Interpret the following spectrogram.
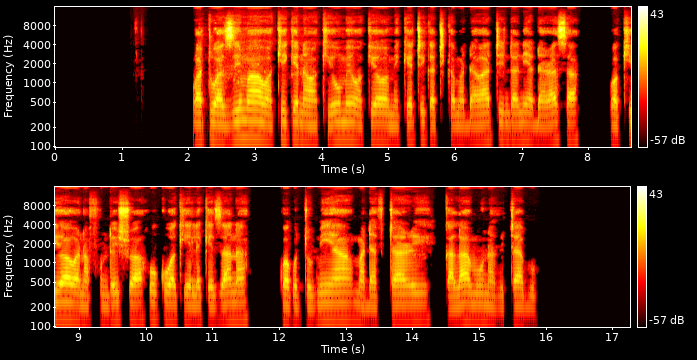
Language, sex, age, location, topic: Swahili, male, 25-35, Dar es Salaam, education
